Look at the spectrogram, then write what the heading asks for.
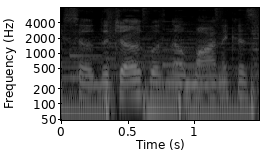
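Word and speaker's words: Monika: Monica notes that's not how you say her name. You're supposed to pronounce it Monica and not Monica. Monica.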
